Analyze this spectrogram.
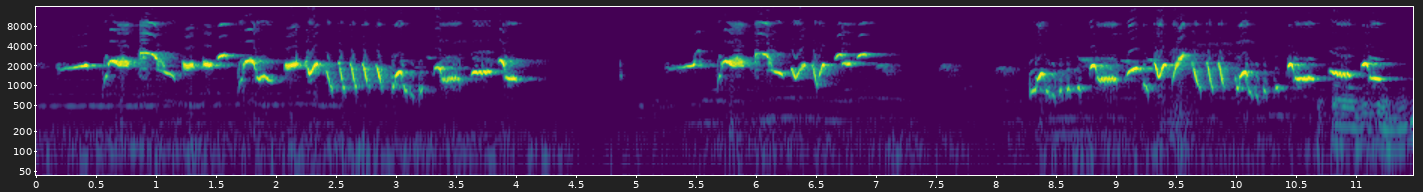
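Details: Kept white-rumped shama (murai batu) from Pekalongan singing a provocation song meant to stir a rival to fight and sing. Three loud bursts of rich, varied whistles mixed with harsh chattering phrases, separated by brief silences.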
